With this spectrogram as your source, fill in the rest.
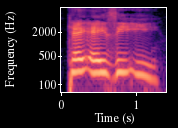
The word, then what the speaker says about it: Kaze: about it is uh i don't know how to pronounce it case kaze and the how is it spelled k-a-z-e that's probably kaze yeah um and the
